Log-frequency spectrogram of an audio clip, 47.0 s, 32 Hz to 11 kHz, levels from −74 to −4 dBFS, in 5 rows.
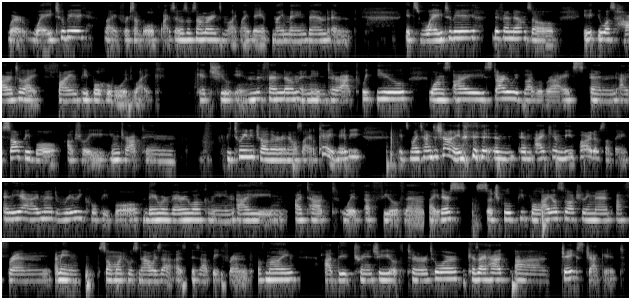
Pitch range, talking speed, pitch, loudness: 205-240 Hz, 170 wpm, 220 Hz, -24 LUFS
